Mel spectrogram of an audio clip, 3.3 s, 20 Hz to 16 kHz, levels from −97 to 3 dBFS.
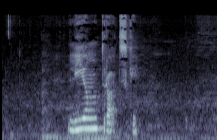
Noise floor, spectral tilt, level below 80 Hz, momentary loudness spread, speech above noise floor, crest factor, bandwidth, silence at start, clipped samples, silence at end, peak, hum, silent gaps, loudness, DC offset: -54 dBFS; -4.5 dB/octave; -46 dBFS; 25 LU; 32 dB; 18 dB; 11.5 kHz; 0.65 s; under 0.1%; 1.2 s; -8 dBFS; none; none; -23 LUFS; under 0.1%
